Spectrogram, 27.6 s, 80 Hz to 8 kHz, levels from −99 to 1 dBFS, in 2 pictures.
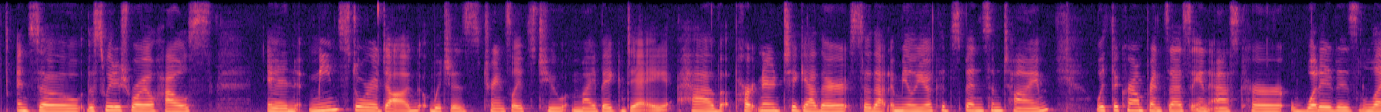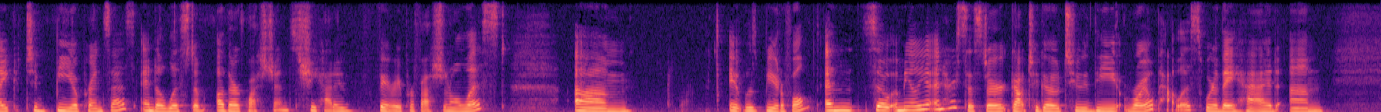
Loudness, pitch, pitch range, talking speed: -23 LUFS, 210 Hz, 200-230 Hz, 160 wpm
